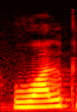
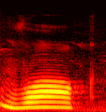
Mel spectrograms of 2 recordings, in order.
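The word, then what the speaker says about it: walk: यक पढ़ेंगे फॉल्क नहीं फॉक टक नहीं टॉक वाल्क नहीं वक चौक कुड कुड नहीं ठीक है कुड शुड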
